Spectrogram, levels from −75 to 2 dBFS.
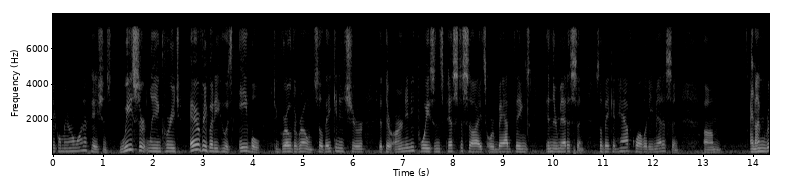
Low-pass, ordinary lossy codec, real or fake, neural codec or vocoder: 7.2 kHz; MP3, 48 kbps; real; none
